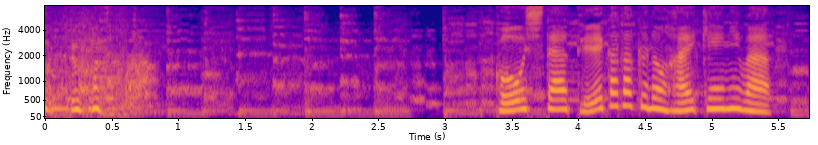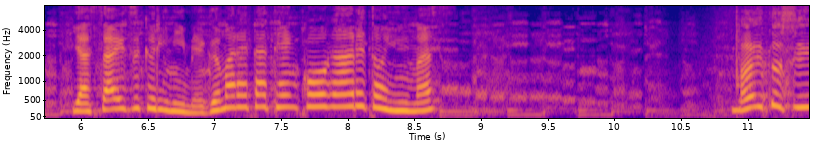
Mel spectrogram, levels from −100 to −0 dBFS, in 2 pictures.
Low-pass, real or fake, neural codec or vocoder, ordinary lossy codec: none; fake; codec, 16 kHz, 16 kbps, FunCodec, trained on LibriTTS, 50 frames a second; none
